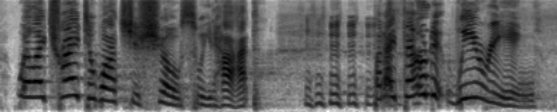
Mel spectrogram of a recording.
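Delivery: put-on heavy, thick Boston accent. Retelling what a family member said about the speaker's show, in a thick boston accent. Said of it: "she had a thick Boston accent".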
